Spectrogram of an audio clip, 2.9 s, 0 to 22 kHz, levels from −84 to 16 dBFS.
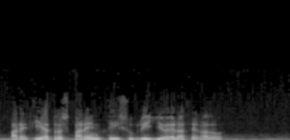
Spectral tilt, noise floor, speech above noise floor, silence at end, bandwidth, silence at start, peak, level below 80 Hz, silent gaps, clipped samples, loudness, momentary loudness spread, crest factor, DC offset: -8.5 dB/octave; -43 dBFS; 24 dB; 0.2 s; 7.2 kHz; 0 s; -4 dBFS; -50 dBFS; none; under 0.1%; -19 LUFS; 8 LU; 16 dB; under 0.1%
